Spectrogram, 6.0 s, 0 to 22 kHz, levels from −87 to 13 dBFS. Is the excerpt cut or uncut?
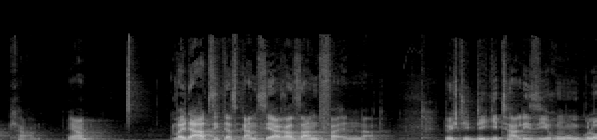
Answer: uncut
